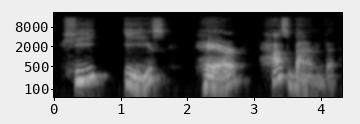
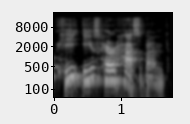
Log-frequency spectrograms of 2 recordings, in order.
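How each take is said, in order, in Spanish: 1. La oración se dice despacio. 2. La oración se dice rápido. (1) "Pronunciemos juntos despacio" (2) "un poco rápido"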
